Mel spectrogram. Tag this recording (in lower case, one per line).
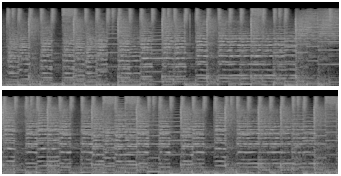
music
